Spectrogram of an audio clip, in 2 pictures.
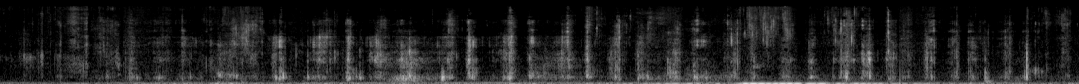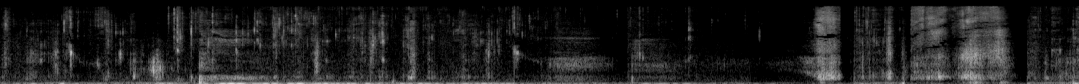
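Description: Close-miked eating: crunching and chewing of fried dumplings and kimchi, full of small wet mouth clicks and crackles, with a loud crunch about a third of the way in. Near the end come a few loud bursts as black bean noodles are slurped from a spoon.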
